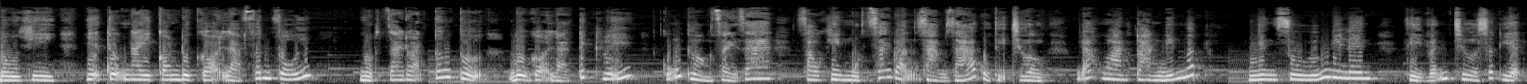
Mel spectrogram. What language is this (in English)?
Vietnamese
